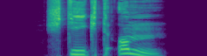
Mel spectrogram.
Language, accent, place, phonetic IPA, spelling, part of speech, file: German, Germany, Berlin, [ˌʃtiːkt ˈʊm], stiegt um, verb, De-stiegt um.ogg
- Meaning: second-person plural preterite of umsteigen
